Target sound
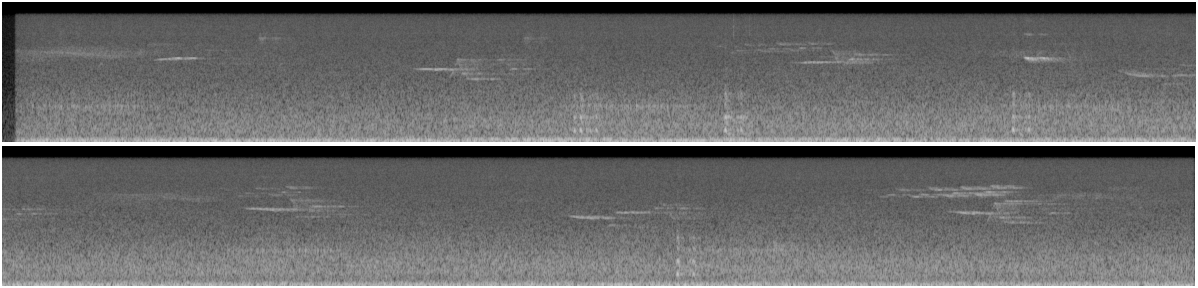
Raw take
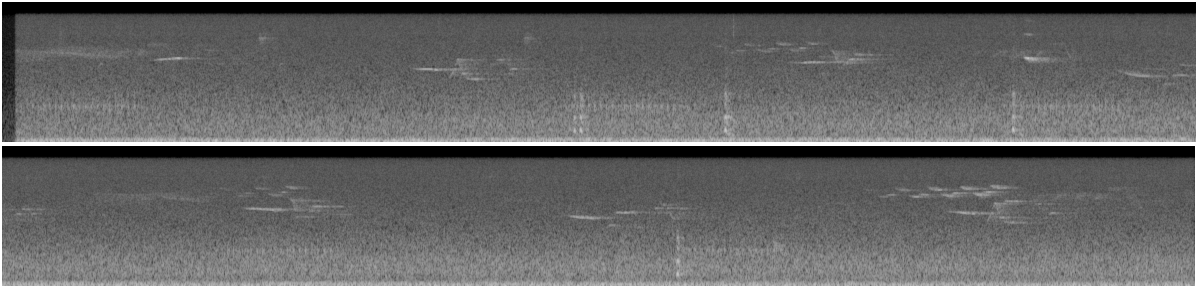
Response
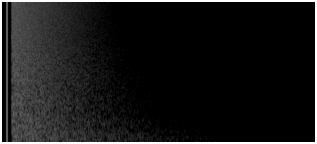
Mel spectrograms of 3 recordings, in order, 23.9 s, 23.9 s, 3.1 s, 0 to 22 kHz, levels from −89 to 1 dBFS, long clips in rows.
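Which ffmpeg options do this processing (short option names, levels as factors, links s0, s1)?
-af "aecho=1:1:122.4|157.4:0.282|0.562"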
